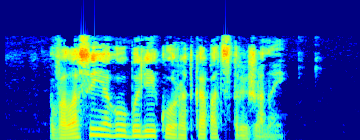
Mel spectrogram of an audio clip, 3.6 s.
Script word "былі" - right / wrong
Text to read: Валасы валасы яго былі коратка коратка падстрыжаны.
right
